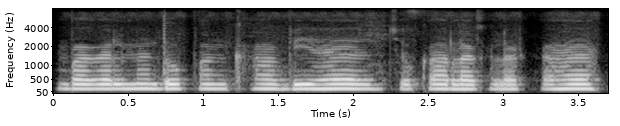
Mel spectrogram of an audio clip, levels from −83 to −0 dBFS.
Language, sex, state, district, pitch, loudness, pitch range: Hindi, male, Jharkhand, Ranchi, 160 Hz, -14 LUFS, 160-165 Hz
